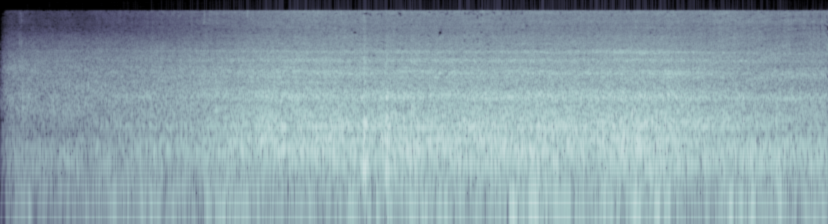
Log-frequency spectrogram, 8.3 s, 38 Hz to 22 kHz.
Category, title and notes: Soundscapes > Urban
The sound comes from a tram moving along steel rails, produced mainly by wheel–rail contact, the electric drive, and braking systems. It is characterized by a low-frequency rolling rumble, and rhythmic rail noise with occasional high-pitched braking squeals as the tram passes. The recording was made outdoors near a tram line in Hervanta, Tampere, using recorder in iPhone 12 Pro Max. The purpose of the recording is to provide a clear example of a large electric vehicle pass-by for basic audio processing and movement-related sound analysis.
